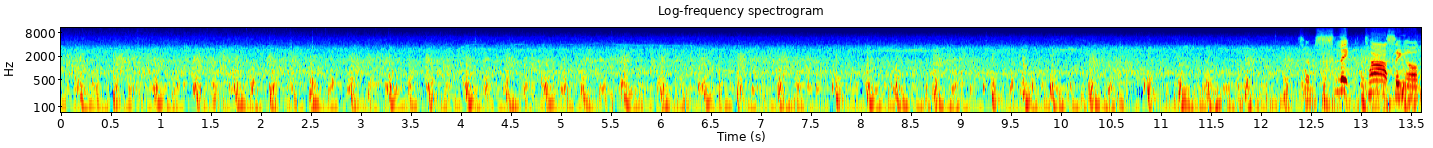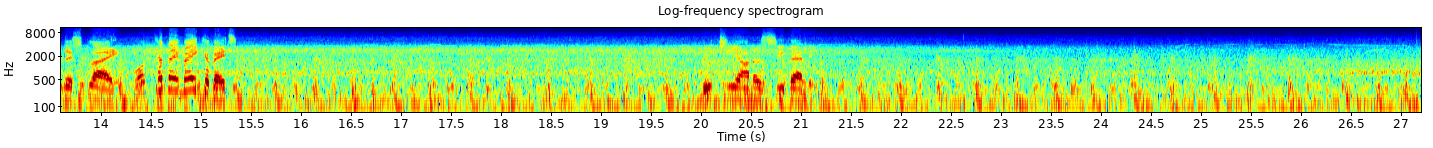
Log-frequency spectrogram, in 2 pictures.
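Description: A large crowd murmurs and chants steadily in a big open stadium.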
